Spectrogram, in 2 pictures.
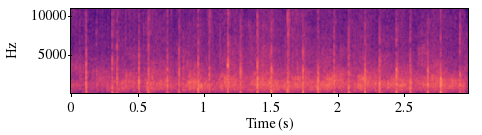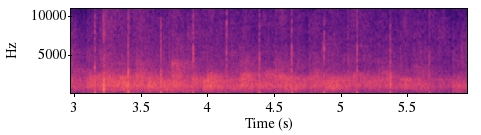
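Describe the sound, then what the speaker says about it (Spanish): Workshop participants applaud, with sharp individual claps standing out in a quick rhythm over a fuller bed of clapping that thins slightly in the second half. "un aplauso para todos ustedes"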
